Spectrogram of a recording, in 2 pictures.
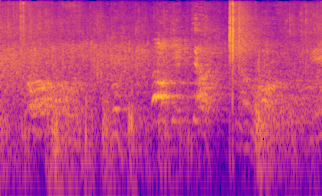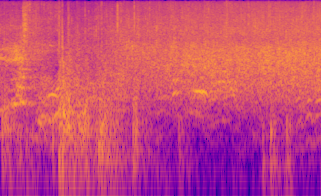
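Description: Pro-wrestling strikes: kicks and hand chops landing on bare skin with sharp smacks, several in the first few seconds, then a heavier thud about five seconds in as a body goes down on the ring mat. Wrestlers' shouts and grunts come between the blows.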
